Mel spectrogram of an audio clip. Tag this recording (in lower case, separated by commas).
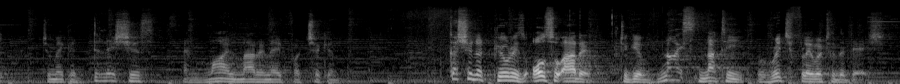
music, speech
